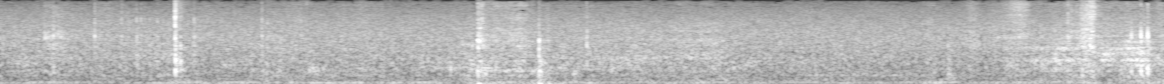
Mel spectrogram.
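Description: Quiet room tone: a steady low hum with a few faint clicks and rustles from the plastic packaging of a boxed die-cast model truck being handled.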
